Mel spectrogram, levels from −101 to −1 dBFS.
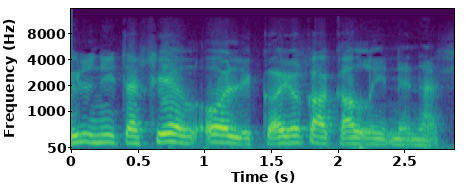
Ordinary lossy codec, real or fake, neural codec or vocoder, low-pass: MP3, 64 kbps; real; none; 14.4 kHz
